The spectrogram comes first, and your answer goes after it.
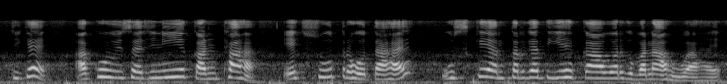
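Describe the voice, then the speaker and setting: Slow, high-voiced woman teacher. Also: darkish tone, slight background noise. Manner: slow, explanatory, checks in with "theek hai". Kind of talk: online Sanskrit lesson for children.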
